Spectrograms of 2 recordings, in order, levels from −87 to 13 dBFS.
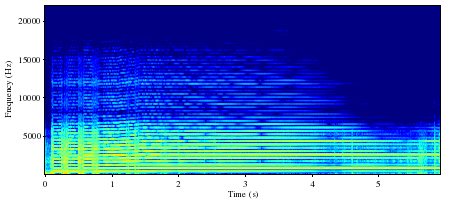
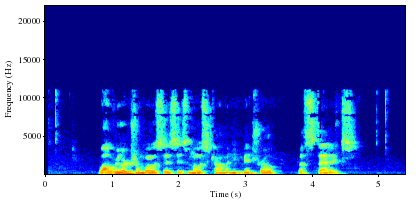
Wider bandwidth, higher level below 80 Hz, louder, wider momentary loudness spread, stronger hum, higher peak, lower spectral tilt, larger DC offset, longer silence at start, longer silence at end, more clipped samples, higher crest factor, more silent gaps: first, 15 kHz vs 11.5 kHz; about the same, -54 dBFS vs -54 dBFS; second, -21 LUFS vs -17 LUFS; second, 4 LU vs 14 LU; neither; second, -10 dBFS vs -2 dBFS; second, -2.5 dB/octave vs -6.5 dB/octave; neither; second, 0 s vs 0.8 s; second, 0 s vs 0.8 s; neither; about the same, 12 dB vs 16 dB; neither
